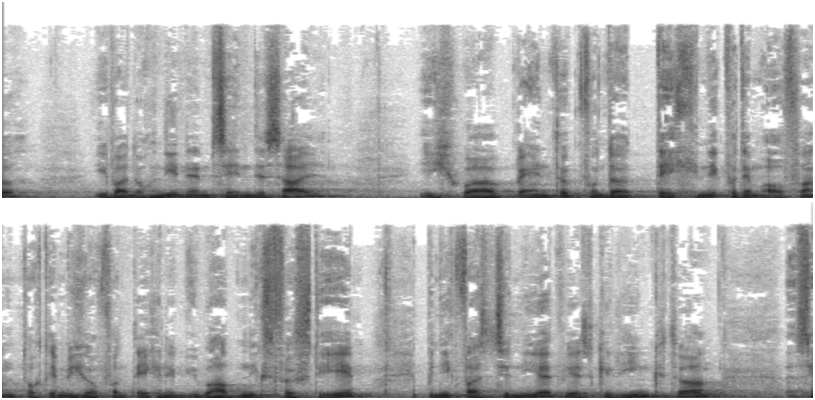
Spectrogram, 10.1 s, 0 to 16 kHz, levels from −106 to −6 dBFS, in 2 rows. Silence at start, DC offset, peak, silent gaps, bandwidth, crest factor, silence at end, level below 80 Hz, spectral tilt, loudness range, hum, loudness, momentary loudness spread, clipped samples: 0 s; under 0.1%; -8 dBFS; none; 14.5 kHz; 14 dB; 0 s; -42 dBFS; -6 dB/octave; 1 LU; none; -24 LUFS; 9 LU; under 0.1%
